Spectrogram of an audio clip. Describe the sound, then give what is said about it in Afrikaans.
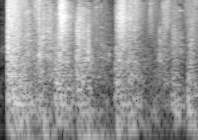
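A bookshelf in a library topples and crashes down: a loud, sudden crash followed by a rapid burst of heavy thuds and clattering impacts as hundreds of large, heavy books tumble down, lasting about two seconds, with no voices. “Die rak wikkel heen en weer en dan val dit om reg op die inbreker.”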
